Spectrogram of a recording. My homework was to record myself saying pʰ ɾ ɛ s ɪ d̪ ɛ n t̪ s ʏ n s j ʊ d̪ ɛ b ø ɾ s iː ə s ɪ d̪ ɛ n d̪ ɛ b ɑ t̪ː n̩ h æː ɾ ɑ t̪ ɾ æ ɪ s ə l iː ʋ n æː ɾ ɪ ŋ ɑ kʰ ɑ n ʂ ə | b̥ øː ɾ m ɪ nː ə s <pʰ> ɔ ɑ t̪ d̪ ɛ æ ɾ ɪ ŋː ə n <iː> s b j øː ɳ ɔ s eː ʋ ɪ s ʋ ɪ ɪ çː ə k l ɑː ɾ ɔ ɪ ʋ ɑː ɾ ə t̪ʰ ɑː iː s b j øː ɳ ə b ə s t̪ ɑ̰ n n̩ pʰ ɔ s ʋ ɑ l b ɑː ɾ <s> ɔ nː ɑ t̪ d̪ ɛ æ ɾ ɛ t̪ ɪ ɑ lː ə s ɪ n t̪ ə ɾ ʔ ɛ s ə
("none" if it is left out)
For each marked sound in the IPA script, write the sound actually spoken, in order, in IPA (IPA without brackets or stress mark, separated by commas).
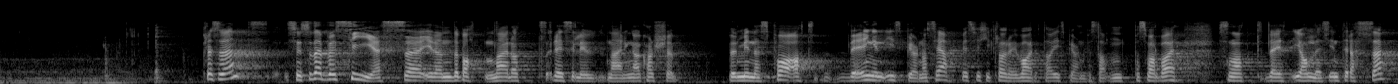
pʰ, iː, s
